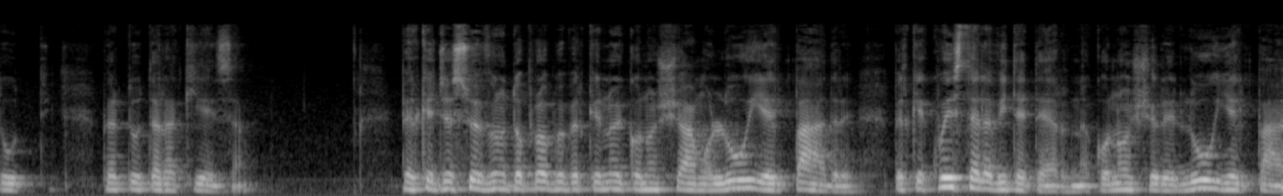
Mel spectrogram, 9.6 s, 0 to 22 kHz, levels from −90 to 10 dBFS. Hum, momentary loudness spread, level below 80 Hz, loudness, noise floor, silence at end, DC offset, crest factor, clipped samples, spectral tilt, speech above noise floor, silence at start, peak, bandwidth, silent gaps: none; 11 LU; -64 dBFS; -23 LUFS; -62 dBFS; 0 s; under 0.1%; 20 dB; under 0.1%; -6.5 dB/octave; 39 dB; 0 s; -4 dBFS; 13.5 kHz; none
